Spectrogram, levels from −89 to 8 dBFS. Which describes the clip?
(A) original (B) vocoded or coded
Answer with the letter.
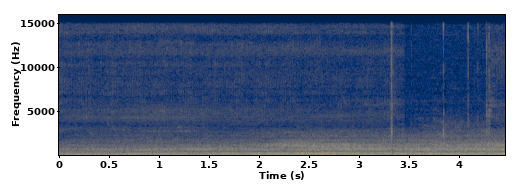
A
